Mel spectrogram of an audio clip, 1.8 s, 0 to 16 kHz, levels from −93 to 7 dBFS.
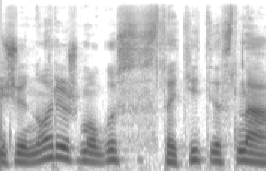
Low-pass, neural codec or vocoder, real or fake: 14.4 kHz; vocoder, 44.1 kHz, 128 mel bands every 512 samples, BigVGAN v2; fake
